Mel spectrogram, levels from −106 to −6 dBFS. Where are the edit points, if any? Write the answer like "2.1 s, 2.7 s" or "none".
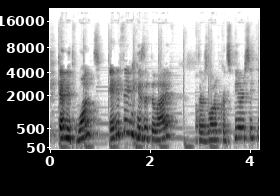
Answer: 2.9 s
